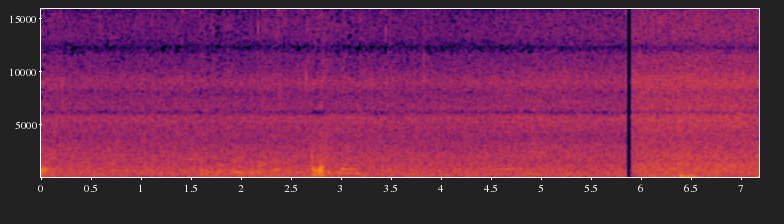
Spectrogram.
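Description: A waterfall at Galkot Gaighat gives a steady, broadband rush of flowing water that fills the scene, with faint voices and a brief knock partway through.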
